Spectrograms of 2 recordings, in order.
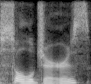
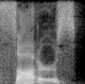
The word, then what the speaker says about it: solders: paint Plumbing pipes ceramics solders which I almost said soldiers I think it's solders you're right mhm solders they shouldn't pronounce it like that you're right they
